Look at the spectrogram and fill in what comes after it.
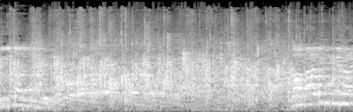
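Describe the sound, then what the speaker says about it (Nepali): Applause from guests at an engagement ceremony before a cake cutting, a continuous wash of clapping with a voice talking over it throughout. "हामी सबैले जोडले ताली बजाउँ"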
